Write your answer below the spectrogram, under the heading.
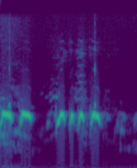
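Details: Zebra dove of the common fourteen-tail-feather type, song for bird luring: a series of slurred cooing notes, some drawn out and others short and bouncing, with a faint lower voice murmuring beneath.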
